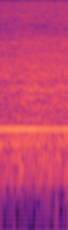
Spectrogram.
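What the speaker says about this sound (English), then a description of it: "we use a protein backpack vacuum," A backpack vacuum cleaner with HEPA filtration runs close and loud during house cleaning, a steady unbroken whine with a strong sustained motor tone and airy rush of suction.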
